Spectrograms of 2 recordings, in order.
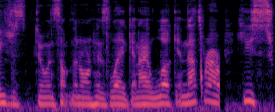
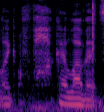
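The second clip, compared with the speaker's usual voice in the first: muttered aside; 4 semitones lower, 9 dB quieter than usual. Real, not acted. Aside about loving love.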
